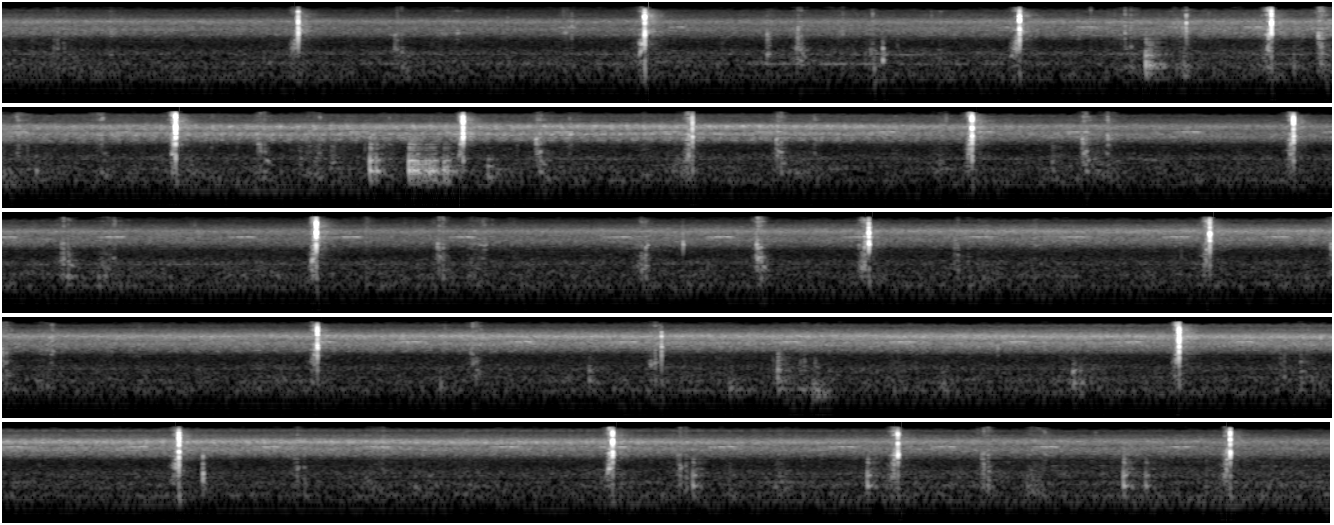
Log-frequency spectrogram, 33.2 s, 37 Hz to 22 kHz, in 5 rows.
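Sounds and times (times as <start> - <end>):
steady high hiss: 0.0 - 33.2
sharp scissor snips: 1.4 - 12.4, 13.1 - 14.0, 14.8 - 18.3, 25.8 - 26.6, 27.4 - 28.6, 29.6 - 32.9.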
